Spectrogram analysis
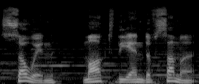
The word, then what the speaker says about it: Samhain: rich and fascinating history the Celtic Festival of samun is at the heart of Halloween's Origins samun pronounced soin marked the end of Summer and the onset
